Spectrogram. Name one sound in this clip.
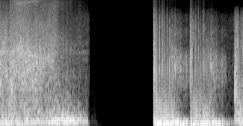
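A heavy body thuds to the ground.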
